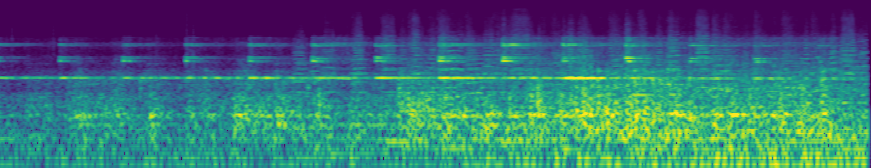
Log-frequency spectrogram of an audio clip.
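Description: Diesel locomotive and its passenger cars rolling past, the engine and wheel rumble growing louder until about six seconds in. A bell clangs steadily about twice a second throughout.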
